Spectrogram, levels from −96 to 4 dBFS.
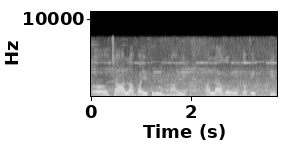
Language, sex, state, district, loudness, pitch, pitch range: Telugu, female, Andhra Pradesh, Sri Satya Sai, -13 LUFS, 240 Hz, 225-255 Hz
